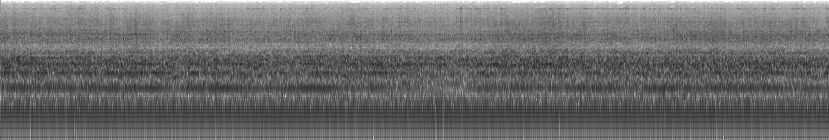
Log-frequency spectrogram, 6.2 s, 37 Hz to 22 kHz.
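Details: 1949 Farmall Cub: an even, steady putter with a constant hum and no knocks or rattles. Normal running.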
